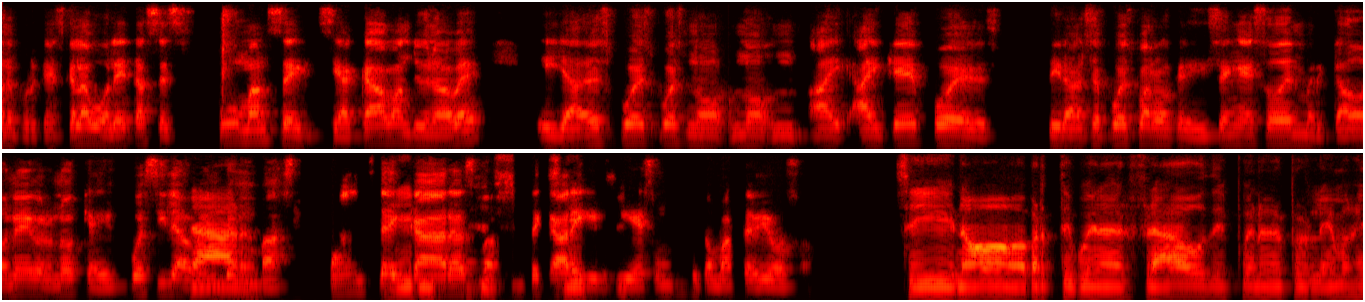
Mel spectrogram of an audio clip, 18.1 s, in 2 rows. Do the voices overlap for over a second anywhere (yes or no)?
yes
